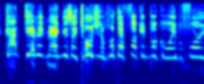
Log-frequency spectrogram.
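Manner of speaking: high, loud dinner-table yelling; furious father scolding. Retold or imitated. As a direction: tell him off like an angry dad. Emperor scolding son at dinner.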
